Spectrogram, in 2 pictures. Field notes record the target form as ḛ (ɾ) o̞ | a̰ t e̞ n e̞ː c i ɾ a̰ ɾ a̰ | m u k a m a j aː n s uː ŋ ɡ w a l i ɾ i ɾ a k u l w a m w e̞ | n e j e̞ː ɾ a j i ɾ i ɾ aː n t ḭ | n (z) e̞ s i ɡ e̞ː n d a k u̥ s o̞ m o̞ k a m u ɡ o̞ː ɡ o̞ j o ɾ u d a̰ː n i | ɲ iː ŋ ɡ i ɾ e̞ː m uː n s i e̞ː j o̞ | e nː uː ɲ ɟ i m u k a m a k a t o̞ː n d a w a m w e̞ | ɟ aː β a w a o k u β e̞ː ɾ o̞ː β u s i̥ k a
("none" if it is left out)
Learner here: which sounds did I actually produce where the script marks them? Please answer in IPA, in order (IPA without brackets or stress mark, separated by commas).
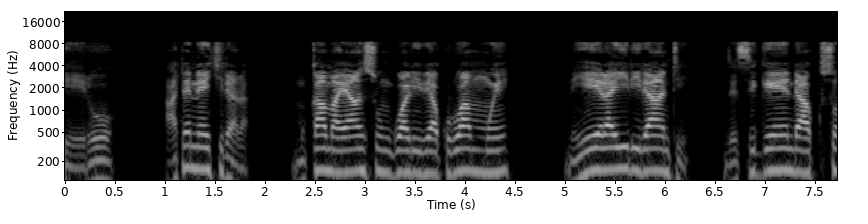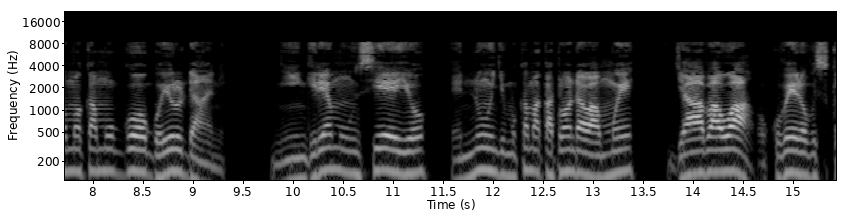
ɾ, z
